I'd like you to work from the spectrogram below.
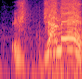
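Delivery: excited, hyped yelling.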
